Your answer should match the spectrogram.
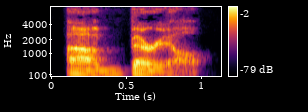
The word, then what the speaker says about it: Berriault: Berriault. Berriault. Okay, so no T? No, it's the French pronunciation, but we do with the hard B so that to differentiate it, because otherwise it'd be Ariel.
